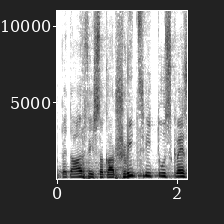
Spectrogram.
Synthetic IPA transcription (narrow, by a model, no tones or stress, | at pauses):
b̥edɑɾfɪʃsoɡɑːɾʃʋiːt͡svit̪uːskveːs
